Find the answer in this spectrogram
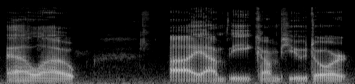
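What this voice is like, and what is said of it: Robotic computer voice. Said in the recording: “That was a robot voice... Did it sound like one?... A little bit... It's very computery.”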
